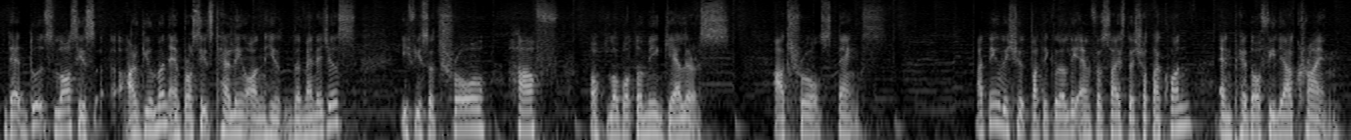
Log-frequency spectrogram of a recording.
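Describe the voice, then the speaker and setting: A man's voice: mid-range voice, normal speed, creaky, darkish tone, faint music behind. A man hosting a gaming channel, casually commenting while reading online posts aloud and often tagging sentences with "right?". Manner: chatty, tags sentences with "right?".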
